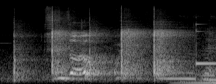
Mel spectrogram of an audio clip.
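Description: A sharp tap just after the start, then a woman's brief high exclamation set off by two more sharp hits, with background music coming in near the end.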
